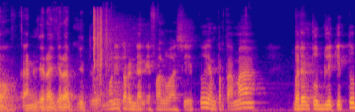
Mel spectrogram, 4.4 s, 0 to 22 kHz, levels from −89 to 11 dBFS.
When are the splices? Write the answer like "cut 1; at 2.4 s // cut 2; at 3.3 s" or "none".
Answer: cut 1; at 1.4 s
